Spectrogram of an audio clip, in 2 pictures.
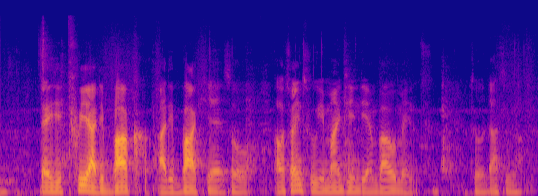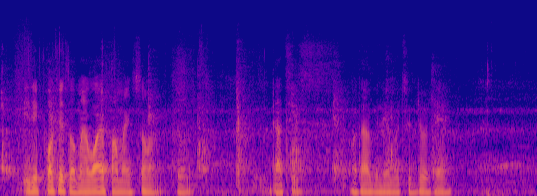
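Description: A young man speaks calmly, close to a microphone.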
